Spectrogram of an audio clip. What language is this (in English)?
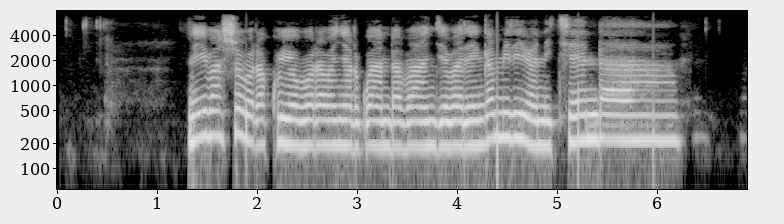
Kinyarwanda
